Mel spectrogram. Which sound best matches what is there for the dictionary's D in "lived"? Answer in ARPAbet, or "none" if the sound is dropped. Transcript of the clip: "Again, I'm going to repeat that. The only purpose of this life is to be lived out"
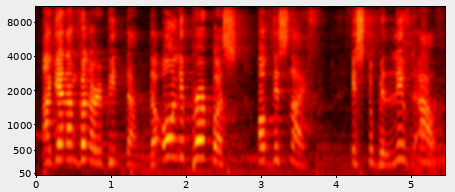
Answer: D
